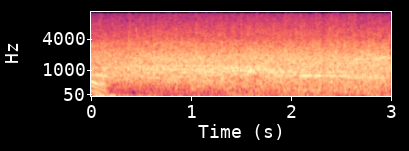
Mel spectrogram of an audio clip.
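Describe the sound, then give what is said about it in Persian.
Applause from a studio audience, dense and steady clapping that stays loud and unbroken for the full three seconds. “بزن دست قشنگرو”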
